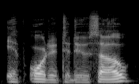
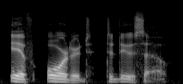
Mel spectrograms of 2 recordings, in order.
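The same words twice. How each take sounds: First: "If ordered to do so" with a rise at the end; pointed interjection. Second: "if ordered to do so" with weight on IF, falling at the end; conceding echo. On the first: Roboticist correcting the detective, pointed rising interjection. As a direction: put in "If ordered to do so" as a condition, left rising. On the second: Detective granting the roboticist's condition, falling echo. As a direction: grant "if ordered to do so" and close it with a fall. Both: A narrator's reading.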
